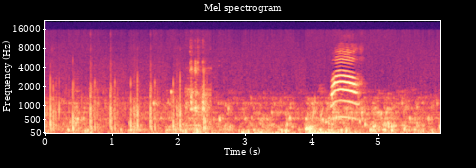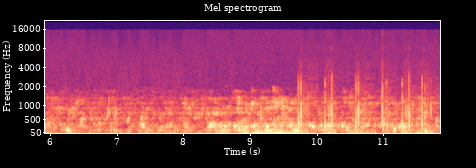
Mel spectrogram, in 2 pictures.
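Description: A cat gives one clear, rising meow midway, amid soft footsteps and shuffling movement in a quiet indoor space.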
